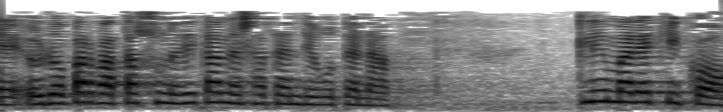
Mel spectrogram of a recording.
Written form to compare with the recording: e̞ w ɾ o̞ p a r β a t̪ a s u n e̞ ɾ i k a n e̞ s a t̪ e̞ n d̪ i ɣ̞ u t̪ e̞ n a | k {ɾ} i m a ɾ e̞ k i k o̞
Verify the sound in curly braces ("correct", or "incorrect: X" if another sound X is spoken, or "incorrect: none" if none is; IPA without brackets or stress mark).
incorrect: l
